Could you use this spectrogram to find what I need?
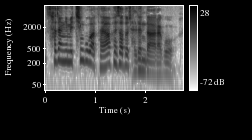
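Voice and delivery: normal talking voice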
